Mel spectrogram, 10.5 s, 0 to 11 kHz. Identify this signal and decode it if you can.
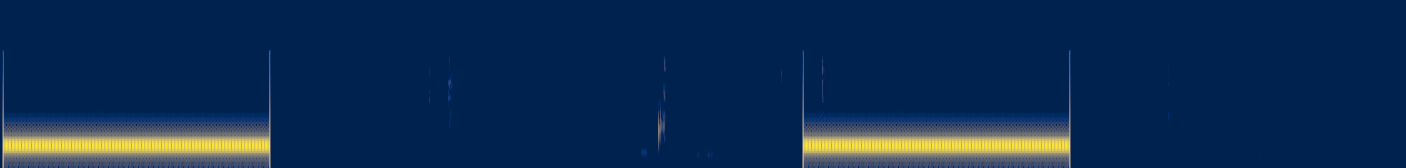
Ringback tone (North America), 440 + 480 Hz.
